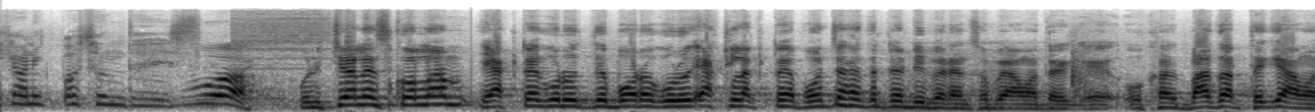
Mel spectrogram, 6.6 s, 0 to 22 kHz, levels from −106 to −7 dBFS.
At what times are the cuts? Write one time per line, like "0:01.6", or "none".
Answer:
0:01.4
0:02.3

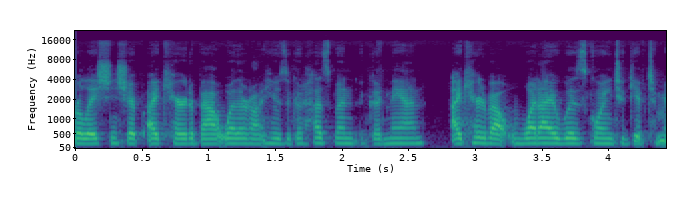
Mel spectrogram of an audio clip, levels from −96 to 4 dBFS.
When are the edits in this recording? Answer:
none

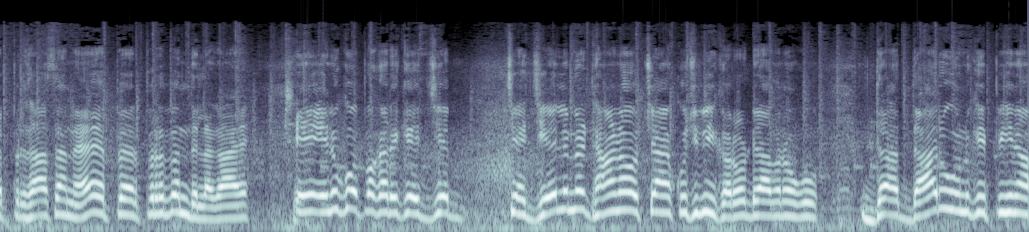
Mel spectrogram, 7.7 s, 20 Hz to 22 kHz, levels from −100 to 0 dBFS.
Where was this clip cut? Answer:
none

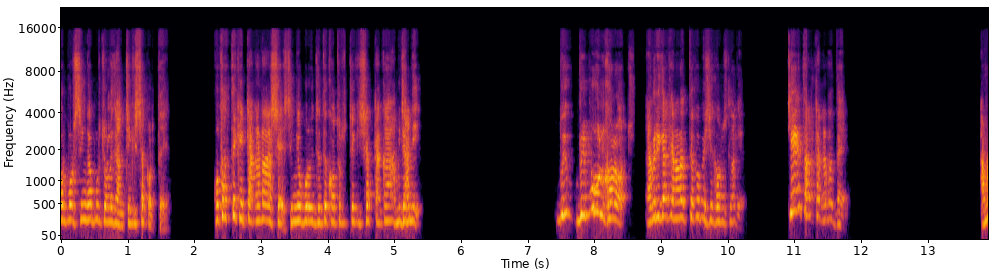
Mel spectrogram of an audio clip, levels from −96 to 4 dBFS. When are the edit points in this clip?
none

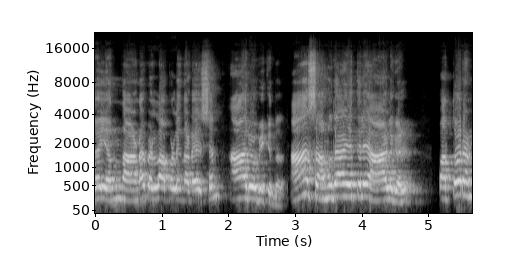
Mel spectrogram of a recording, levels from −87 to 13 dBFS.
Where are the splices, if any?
0:02.8

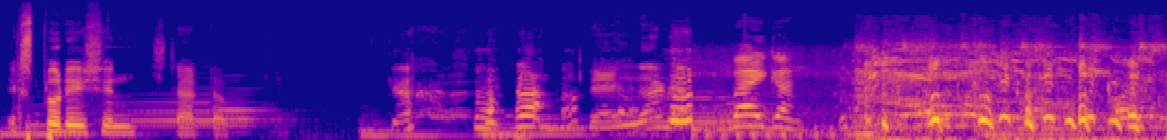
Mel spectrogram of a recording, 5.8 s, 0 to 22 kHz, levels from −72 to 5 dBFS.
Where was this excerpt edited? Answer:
none

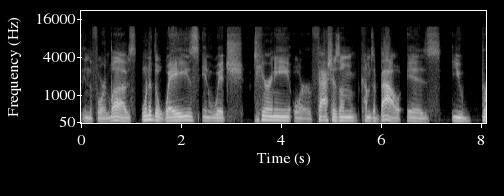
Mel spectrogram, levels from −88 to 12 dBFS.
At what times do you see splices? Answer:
0:01.1

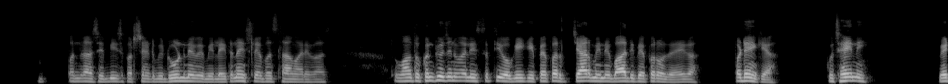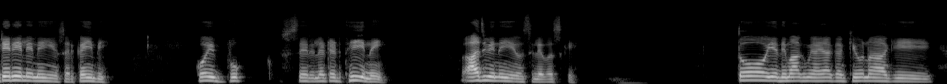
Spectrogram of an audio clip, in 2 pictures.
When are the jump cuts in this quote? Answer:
none

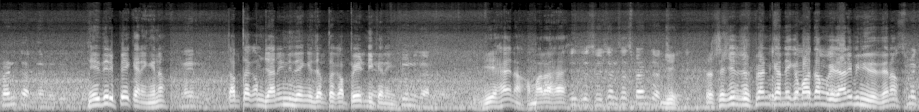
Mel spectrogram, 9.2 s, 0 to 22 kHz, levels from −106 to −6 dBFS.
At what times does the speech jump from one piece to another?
none

